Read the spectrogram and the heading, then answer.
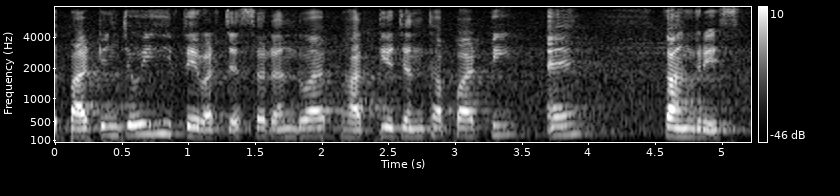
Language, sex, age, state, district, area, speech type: Sindhi, female, 60+, Rajasthan, Ajmer, urban, spontaneous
